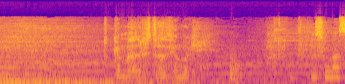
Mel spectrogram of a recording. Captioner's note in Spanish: Ella murmura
